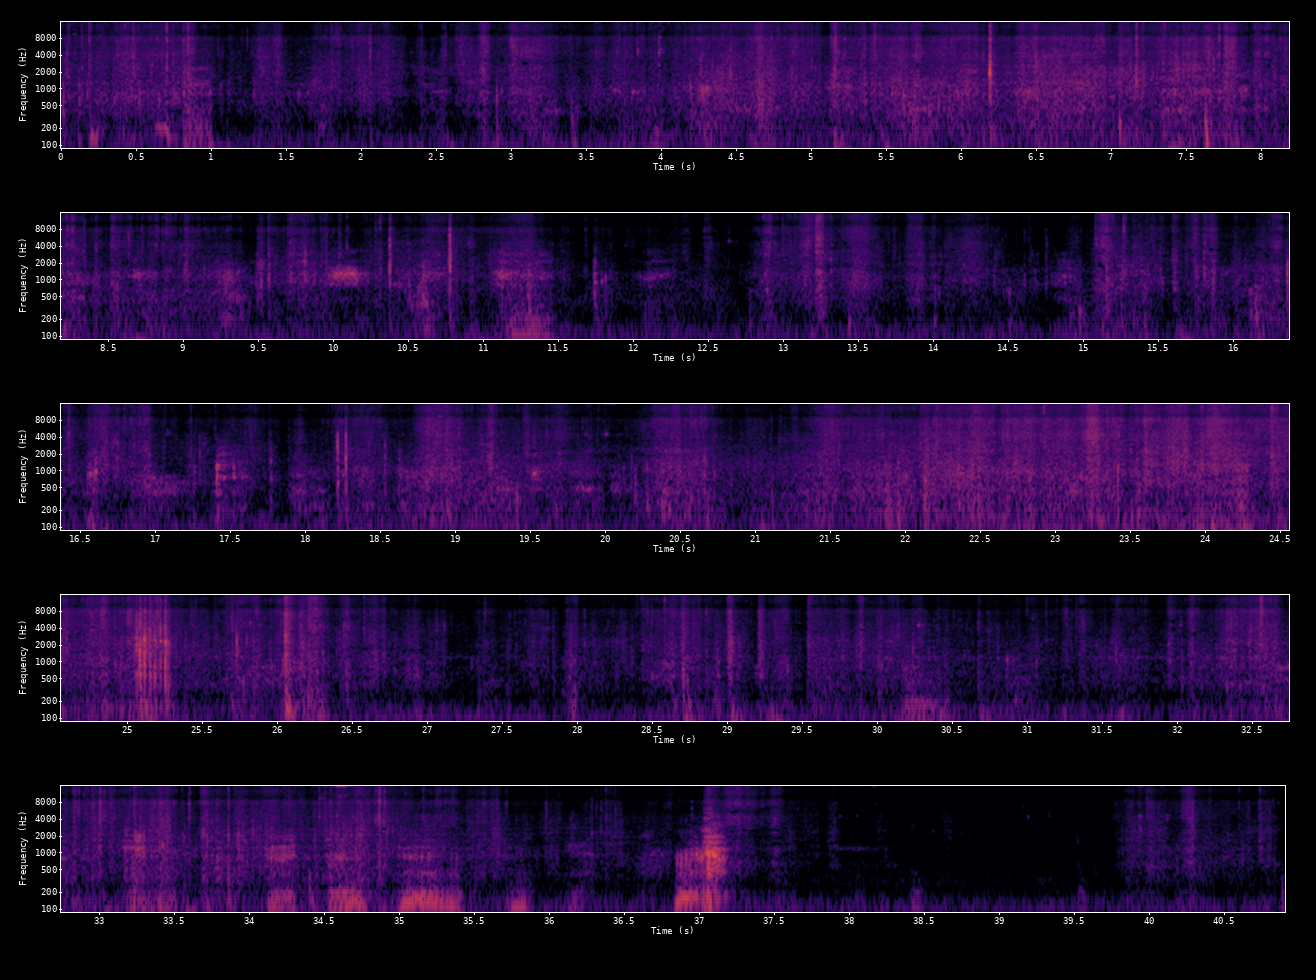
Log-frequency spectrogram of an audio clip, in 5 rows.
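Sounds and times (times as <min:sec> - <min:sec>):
footsteps in dry leaves: 0:00.0 - 0:38.7, 0:39.8 - 0:40.9
dogs play-growling: 0:33.0 - 0:37.2.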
